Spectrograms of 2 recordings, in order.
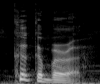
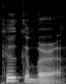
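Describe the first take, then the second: First: The first syllable rhymes with 'book'. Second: The first syllable rhymes with 'spook'. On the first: "pronounced more like kookaburra, where the first syllable cook is cook instead of kook" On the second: "I guess my accent in pronouncing the word kookaburra. I say kook"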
